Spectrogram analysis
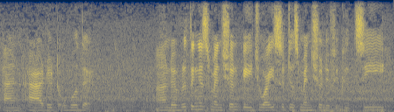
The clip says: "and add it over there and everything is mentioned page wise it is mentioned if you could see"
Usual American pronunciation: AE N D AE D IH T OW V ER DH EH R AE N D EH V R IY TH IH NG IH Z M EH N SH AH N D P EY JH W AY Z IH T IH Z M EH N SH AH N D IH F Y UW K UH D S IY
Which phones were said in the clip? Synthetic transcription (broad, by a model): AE N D AE D IH T OW V ER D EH R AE N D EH V R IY T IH NG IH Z M EH N SH AH N D P EY JH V AY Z IH T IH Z M EH N SH AH N D IH F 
